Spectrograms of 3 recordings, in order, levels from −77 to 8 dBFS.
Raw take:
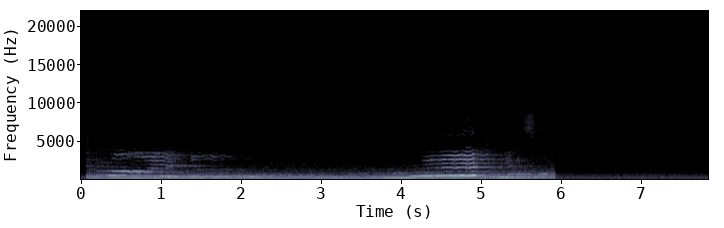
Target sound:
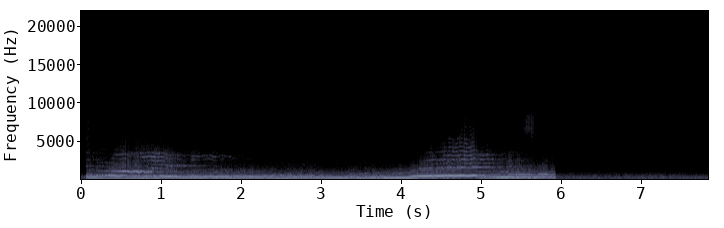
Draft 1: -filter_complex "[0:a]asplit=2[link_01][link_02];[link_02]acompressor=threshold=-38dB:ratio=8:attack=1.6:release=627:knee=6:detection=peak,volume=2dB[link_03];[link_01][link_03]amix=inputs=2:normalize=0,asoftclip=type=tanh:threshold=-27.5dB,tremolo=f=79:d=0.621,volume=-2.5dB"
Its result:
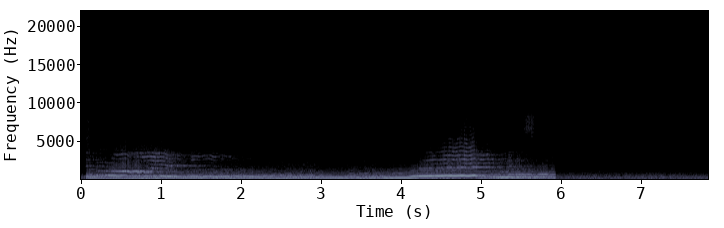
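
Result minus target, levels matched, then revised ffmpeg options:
downward compressor: peak gain reduction +7 dB
-filter_complex "[0:a]asplit=2[link_01][link_02];[link_02]acompressor=threshold=-30dB:ratio=8:attack=1.6:release=627:knee=6:detection=peak,volume=2dB[link_03];[link_01][link_03]amix=inputs=2:normalize=0,asoftclip=type=tanh:threshold=-27.5dB,tremolo=f=79:d=0.621,volume=-2.5dB"

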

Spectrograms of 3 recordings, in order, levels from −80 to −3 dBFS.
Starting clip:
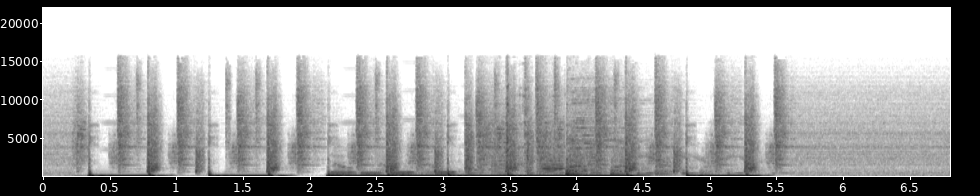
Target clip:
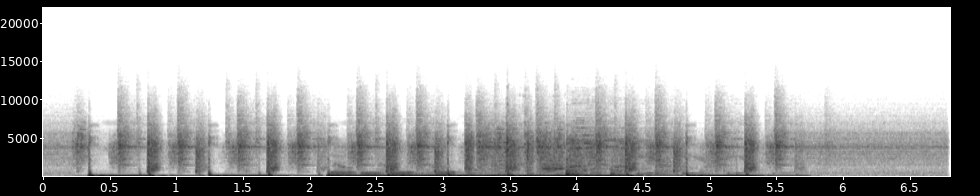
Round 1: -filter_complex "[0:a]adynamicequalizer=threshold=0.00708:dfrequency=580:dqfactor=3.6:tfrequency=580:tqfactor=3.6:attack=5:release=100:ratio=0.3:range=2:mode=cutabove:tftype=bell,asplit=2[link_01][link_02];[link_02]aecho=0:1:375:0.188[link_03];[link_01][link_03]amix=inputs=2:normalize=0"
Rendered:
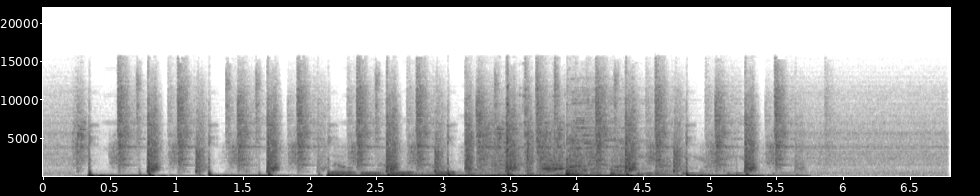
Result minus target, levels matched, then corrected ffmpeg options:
4,000 Hz band −5.0 dB
-filter_complex "[0:a]adynamicequalizer=threshold=0.00708:dfrequency=580:dqfactor=3.6:tfrequency=580:tqfactor=3.6:attack=5:release=100:ratio=0.3:range=2:mode=cutabove:tftype=bell,lowpass=frequency=4200:width_type=q:width=2.2,asplit=2[link_01][link_02];[link_02]aecho=0:1:375:0.188[link_03];[link_01][link_03]amix=inputs=2:normalize=0"

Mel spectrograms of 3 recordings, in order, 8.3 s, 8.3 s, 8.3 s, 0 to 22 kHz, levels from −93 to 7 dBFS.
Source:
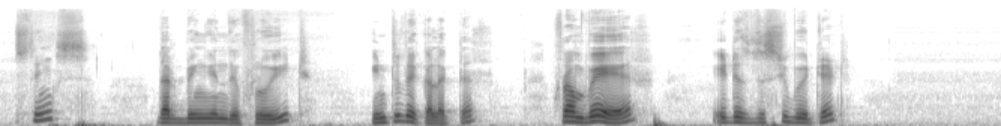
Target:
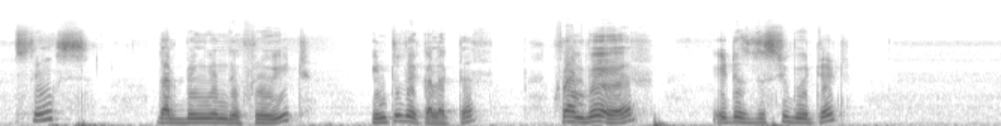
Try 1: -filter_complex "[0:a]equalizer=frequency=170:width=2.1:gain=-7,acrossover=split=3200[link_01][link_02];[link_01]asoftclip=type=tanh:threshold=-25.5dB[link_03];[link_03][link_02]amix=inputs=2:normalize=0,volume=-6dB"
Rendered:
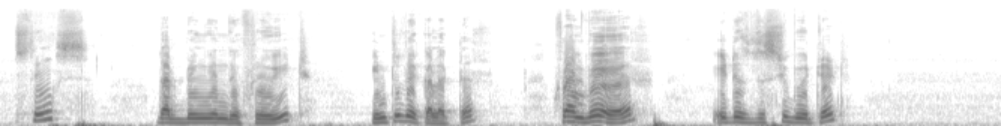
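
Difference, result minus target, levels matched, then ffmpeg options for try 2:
4,000 Hz band −7.5 dB
-filter_complex "[0:a]lowpass=frequency=5400:width_type=q:width=4.3,equalizer=frequency=170:width=2.1:gain=-7,acrossover=split=3200[link_01][link_02];[link_01]asoftclip=type=tanh:threshold=-25.5dB[link_03];[link_03][link_02]amix=inputs=2:normalize=0,volume=-6dB"

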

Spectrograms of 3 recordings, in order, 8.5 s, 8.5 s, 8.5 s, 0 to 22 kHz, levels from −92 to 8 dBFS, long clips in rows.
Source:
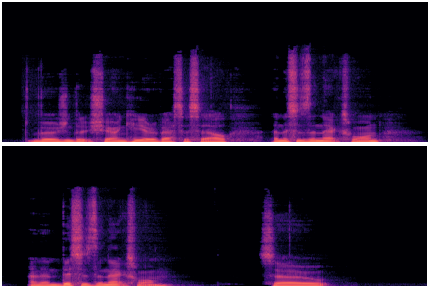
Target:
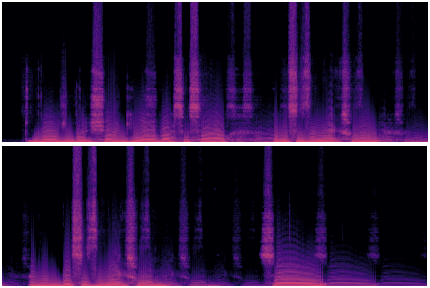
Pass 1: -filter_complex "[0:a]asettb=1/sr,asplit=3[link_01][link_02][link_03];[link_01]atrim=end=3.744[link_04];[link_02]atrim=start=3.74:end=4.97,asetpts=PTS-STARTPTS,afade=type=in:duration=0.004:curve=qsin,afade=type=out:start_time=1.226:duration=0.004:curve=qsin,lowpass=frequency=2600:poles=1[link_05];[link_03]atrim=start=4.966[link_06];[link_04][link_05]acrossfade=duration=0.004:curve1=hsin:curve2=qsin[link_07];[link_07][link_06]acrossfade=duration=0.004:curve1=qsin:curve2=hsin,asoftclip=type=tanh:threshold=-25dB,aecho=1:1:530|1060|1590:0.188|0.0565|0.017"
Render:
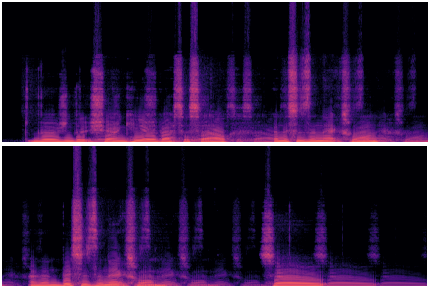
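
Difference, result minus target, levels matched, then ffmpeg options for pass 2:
soft clipping: distortion −7 dB
-filter_complex "[0:a]asettb=1/sr,asplit=3[link_01][link_02][link_03];[link_01]atrim=end=3.744[link_04];[link_02]atrim=start=3.74:end=4.97,asetpts=PTS-STARTPTS,afade=type=in:duration=0.004:curve=qsin,afade=type=out:start_time=1.226:duration=0.004:curve=qsin,lowpass=frequency=2600:poles=1[link_05];[link_03]atrim=start=4.966[link_06];[link_04][link_05]acrossfade=duration=0.004:curve1=hsin:curve2=qsin[link_07];[link_07][link_06]acrossfade=duration=0.004:curve1=qsin:curve2=hsin,asoftclip=type=tanh:threshold=-36dB,aecho=1:1:530|1060|1590:0.188|0.0565|0.017"

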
